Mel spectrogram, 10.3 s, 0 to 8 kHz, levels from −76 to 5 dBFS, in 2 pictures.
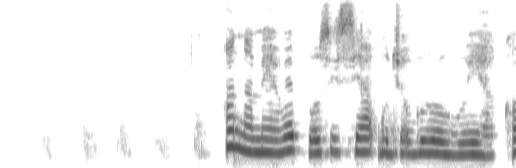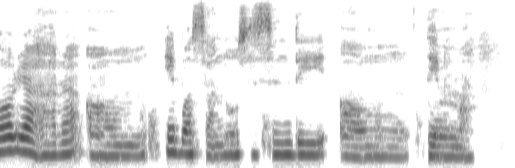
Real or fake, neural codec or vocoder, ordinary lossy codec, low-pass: fake; codec, 16 kHz, 16 kbps, FreqCodec, larger model; none; none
